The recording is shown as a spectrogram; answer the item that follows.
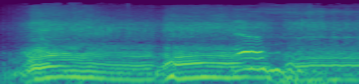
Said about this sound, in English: I am, of course, talking about dirt bikes. Unregistered dirt bikes. They're back, baby.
